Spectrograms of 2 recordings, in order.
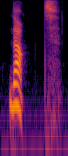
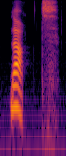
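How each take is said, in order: The two takes are said the same way.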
